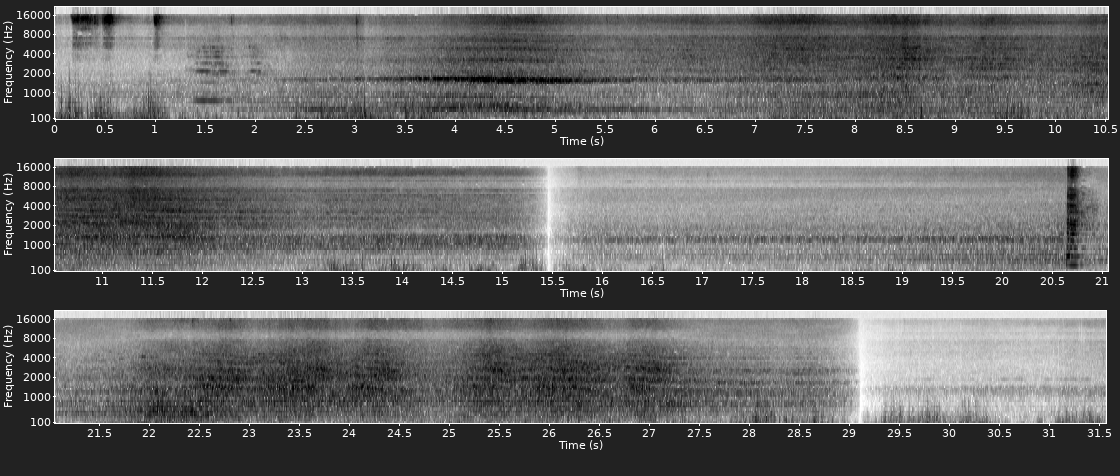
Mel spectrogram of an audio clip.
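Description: Locomotive-hauled passenger train passing through a station: wheel and rail noise, with a horn sounded about four seconds in. After a sudden break, a second train comes through, loudest near the end.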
